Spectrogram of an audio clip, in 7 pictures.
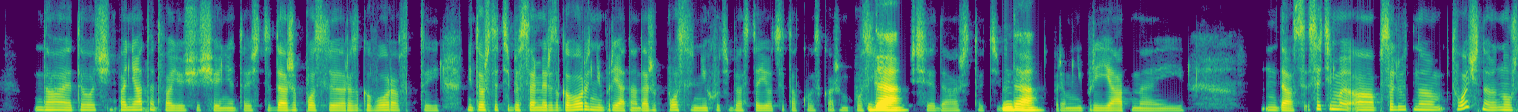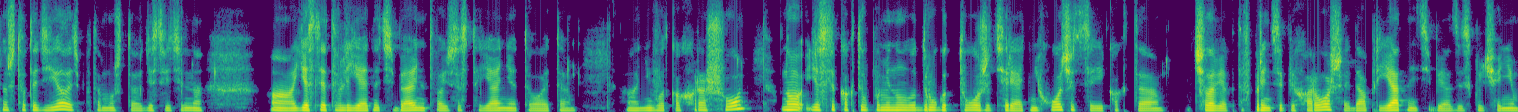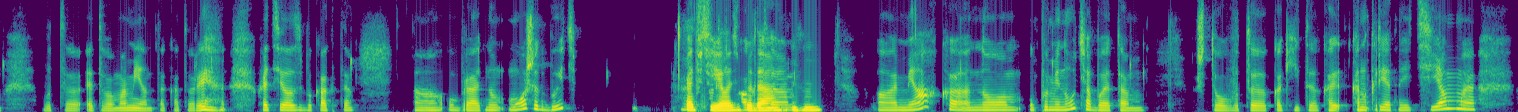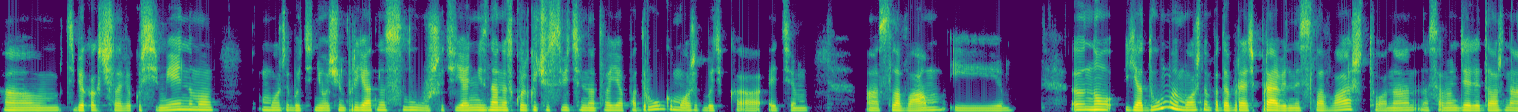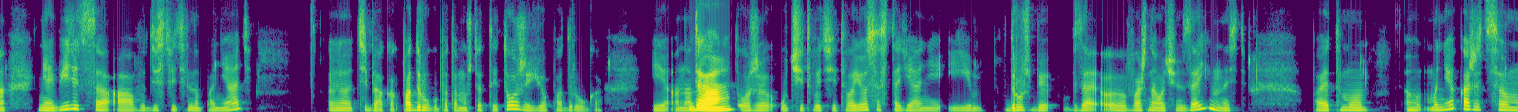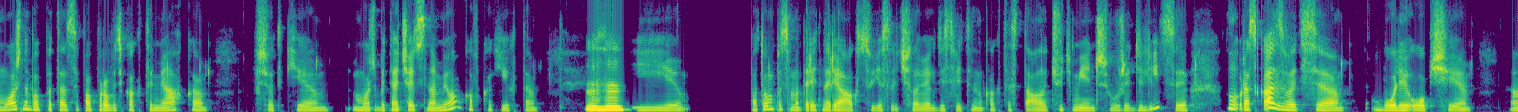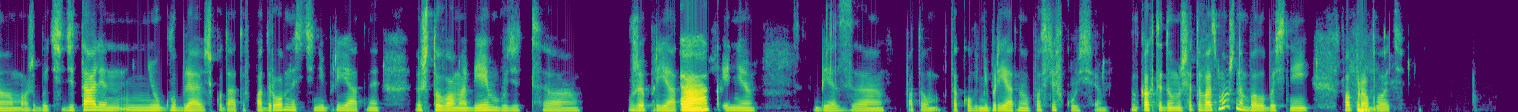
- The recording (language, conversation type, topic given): Russian, advice, С какими трудностями вы сталкиваетесь при установлении личных границ в дружбе?
- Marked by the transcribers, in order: tapping; laughing while speaking: "который"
